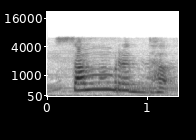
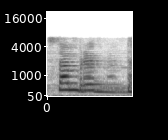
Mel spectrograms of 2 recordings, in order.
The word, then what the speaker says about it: ಸಮೃದ್ಧ: ವಿಷಂತಿ ನಾಶಾಯ ಸಮೃದ್ಧ ವೇಗಾಹ ಸಮೃದ್ಧ ಇಲ್ಲಿ ಸಮೃದ್ಧ ಈ ರೀತಿ ಬೇಡ ಸ ಮೇಲೆ ಆಘಾತ ಬರಕೂಡದು ಮೃ ಮೇಲೆ ಆಘಾತ ಬರಬೇಕು ಸಮೃದ್ಧ ವೇಗಾಹ ಮುಂದಿನ ಚರಣ ನೋಡುವ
